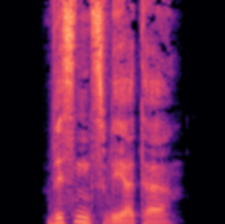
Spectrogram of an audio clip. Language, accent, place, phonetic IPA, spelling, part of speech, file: German, Germany, Berlin, [ˈvɪsn̩sˌveːɐ̯tɐ], wissenswerter, adjective, De-wissenswerter.ogg
- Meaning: 1. comparative degree of wissenswert 2. inflection of wissenswert: strong/mixed nominative masculine singular 3. inflection of wissenswert: strong genitive/dative feminine singular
